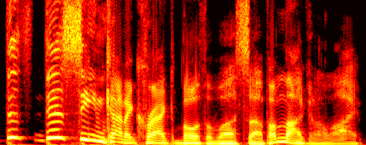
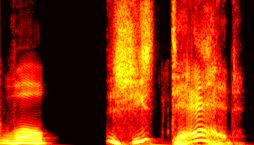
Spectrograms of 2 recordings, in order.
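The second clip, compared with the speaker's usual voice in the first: slow solemn; 3 semitones lower, much slower than usual. Retold or imitated. Teacher quote.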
